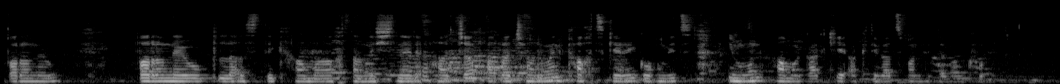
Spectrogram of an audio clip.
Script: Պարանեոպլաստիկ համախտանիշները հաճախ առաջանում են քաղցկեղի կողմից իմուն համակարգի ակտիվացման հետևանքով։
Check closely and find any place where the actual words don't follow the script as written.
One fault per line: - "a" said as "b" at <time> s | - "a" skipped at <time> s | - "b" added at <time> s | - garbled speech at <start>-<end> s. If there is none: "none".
none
